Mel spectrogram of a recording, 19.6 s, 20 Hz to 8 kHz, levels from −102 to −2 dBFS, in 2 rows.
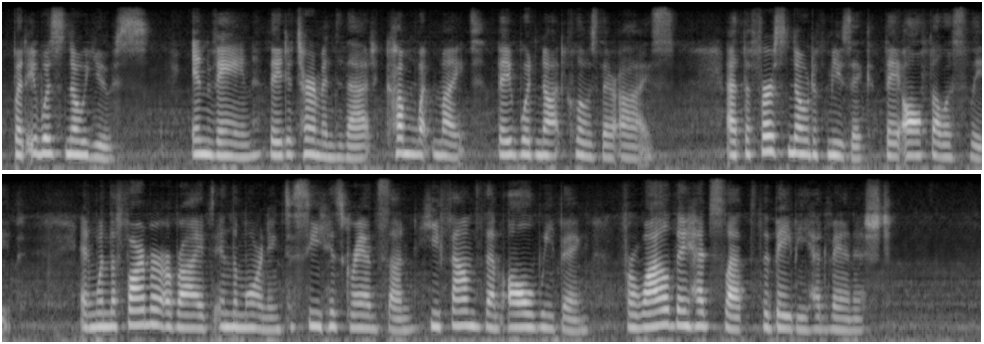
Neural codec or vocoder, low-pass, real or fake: codec, 24 kHz, 3.1 kbps, DualCodec; 7.2 kHz; fake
